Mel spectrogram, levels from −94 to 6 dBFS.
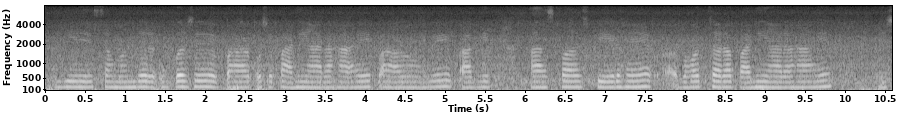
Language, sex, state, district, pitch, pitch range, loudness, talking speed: Hindi, female, Uttarakhand, Uttarkashi, 195 Hz, 190-200 Hz, -17 LUFS, 145 wpm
